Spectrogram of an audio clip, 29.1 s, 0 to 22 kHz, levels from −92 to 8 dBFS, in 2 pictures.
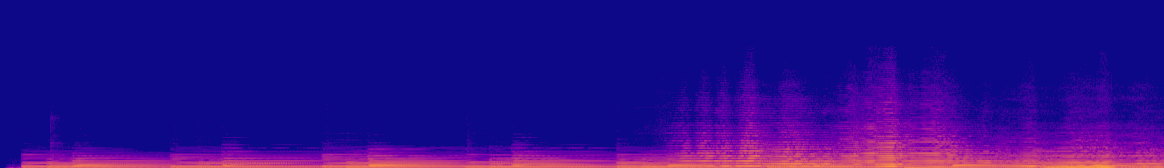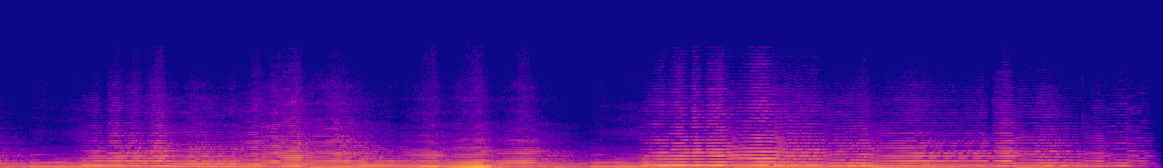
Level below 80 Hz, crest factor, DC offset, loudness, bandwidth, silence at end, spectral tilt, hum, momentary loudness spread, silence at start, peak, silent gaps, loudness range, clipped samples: -62 dBFS; 20 dB; under 0.1%; -25 LUFS; 9.4 kHz; 0.2 s; -8 dB/octave; none; 15 LU; 0.25 s; -4 dBFS; none; 10 LU; under 0.1%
